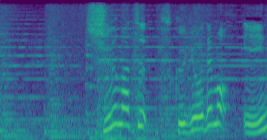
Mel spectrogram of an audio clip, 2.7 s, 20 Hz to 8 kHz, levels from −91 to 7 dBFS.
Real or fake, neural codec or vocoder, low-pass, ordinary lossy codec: real; none; 7.2 kHz; none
